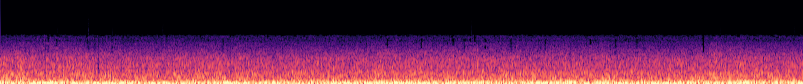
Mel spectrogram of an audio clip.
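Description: A vehicle's engine rumbles steadily while driving at speed.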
